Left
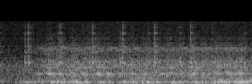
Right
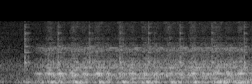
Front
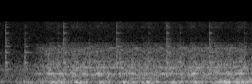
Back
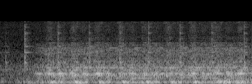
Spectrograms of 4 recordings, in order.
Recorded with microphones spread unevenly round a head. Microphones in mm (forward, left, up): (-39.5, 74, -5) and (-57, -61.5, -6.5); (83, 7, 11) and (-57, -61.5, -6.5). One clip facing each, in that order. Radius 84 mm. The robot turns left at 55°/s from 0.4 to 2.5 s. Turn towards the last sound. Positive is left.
No sound to turn to.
